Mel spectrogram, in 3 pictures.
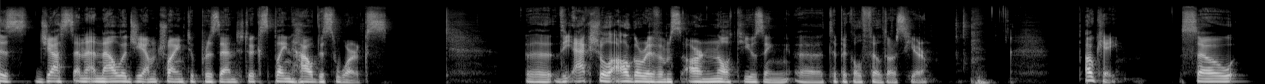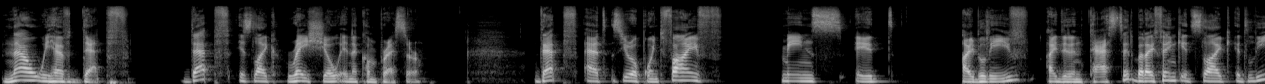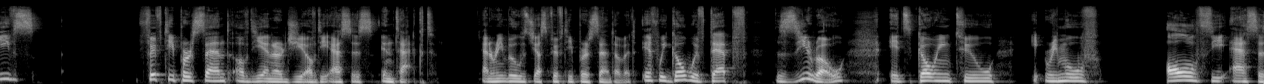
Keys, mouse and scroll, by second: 7.1 click, 32.5 click.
